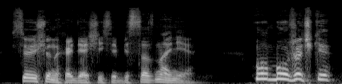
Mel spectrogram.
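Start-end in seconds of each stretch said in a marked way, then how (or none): 2.5-3.3 put-on very high, loud girlish cry; high-pitched fretful woman's outcry; alarmed cry. A narrator's reading. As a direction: exclaim in alarm, voice shooting up. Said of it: "вскрикнула Катенька".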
